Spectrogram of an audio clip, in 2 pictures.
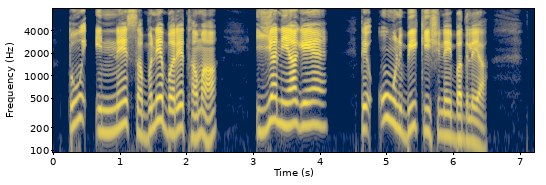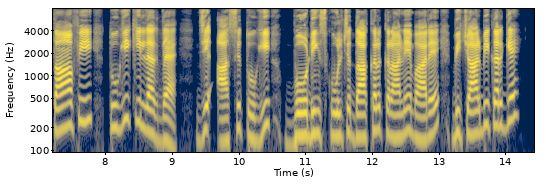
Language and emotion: Dogri, surprised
